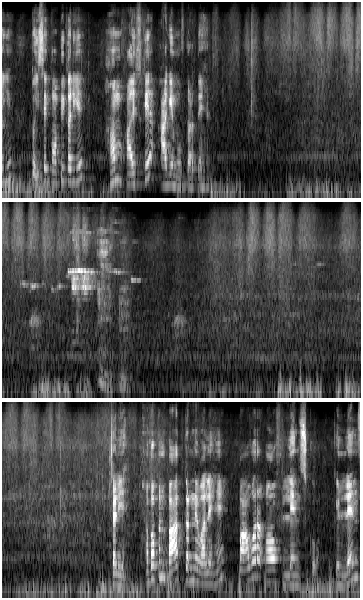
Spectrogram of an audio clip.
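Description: A young man speaks clearly and calmly, close by, like a teacher explaining.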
